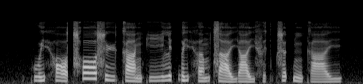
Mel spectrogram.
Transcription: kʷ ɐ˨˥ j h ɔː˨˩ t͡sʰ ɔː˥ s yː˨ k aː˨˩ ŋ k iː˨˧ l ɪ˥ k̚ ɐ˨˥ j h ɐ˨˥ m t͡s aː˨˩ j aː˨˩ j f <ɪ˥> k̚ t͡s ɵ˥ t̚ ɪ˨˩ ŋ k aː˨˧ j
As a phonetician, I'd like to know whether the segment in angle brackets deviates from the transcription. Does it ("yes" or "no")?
yes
